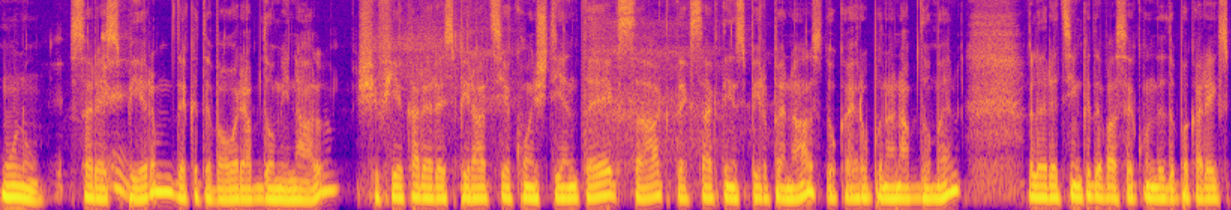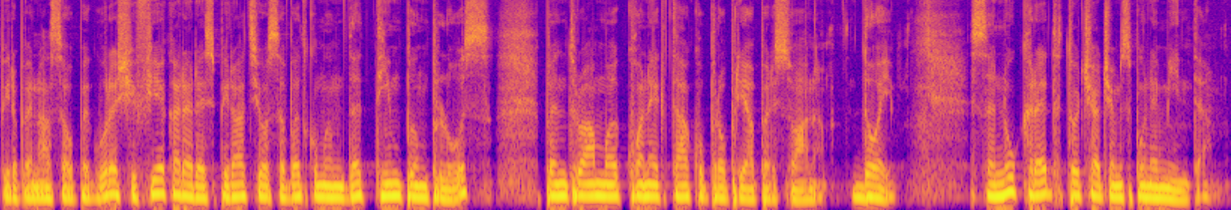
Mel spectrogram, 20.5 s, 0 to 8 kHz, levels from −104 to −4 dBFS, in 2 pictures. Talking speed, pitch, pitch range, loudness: 180 wpm, 115 Hz, 110-125 Hz, -14 LUFS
